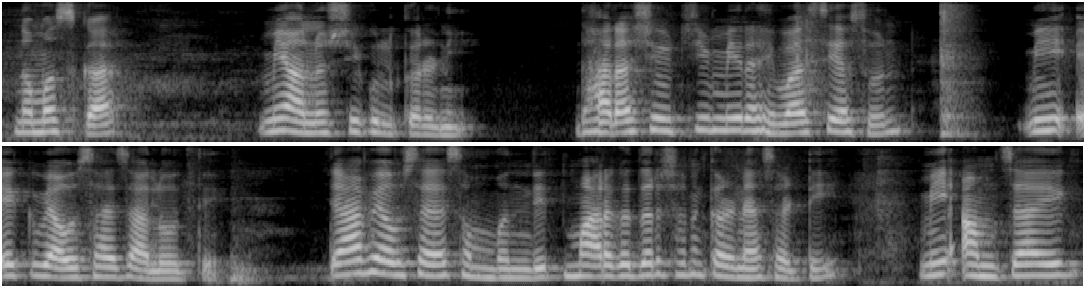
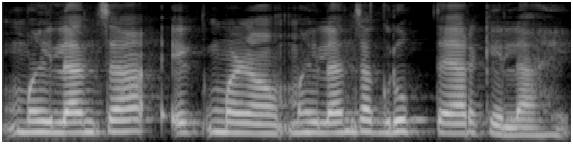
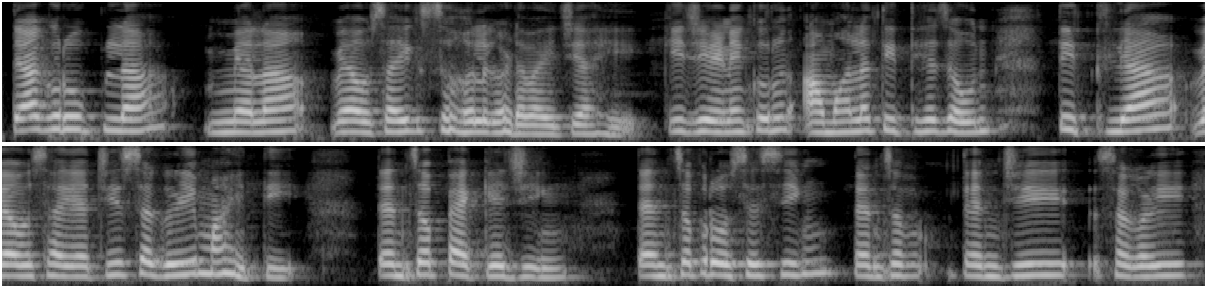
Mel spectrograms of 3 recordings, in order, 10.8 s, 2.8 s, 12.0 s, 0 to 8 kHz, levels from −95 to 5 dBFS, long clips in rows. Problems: background sounds at intervals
